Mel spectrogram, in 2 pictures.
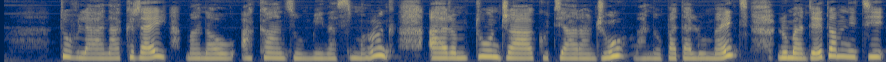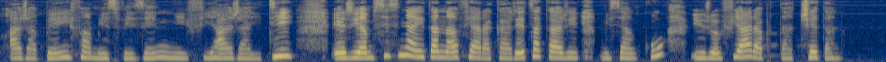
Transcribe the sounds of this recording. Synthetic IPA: t̪uvulaːnakiɾajmanawakand͡zumenasimaŋɡə̥aɾimit̪uɳɖ͡ʐəkut̪iaɾaɳɖ͡ʐumanawpat̪alumajnt̪i̥lumaɳɖ͡ʐet̪waminit̪iaɾabeifamezivezeninifiaɾait̪ieɾiamisisinaɦit̪anəfiaɾakaɾet͡sakaɾimisanikuiɾewfiaɾəpi̥t̪aʈ͡ʂet̪anə̥

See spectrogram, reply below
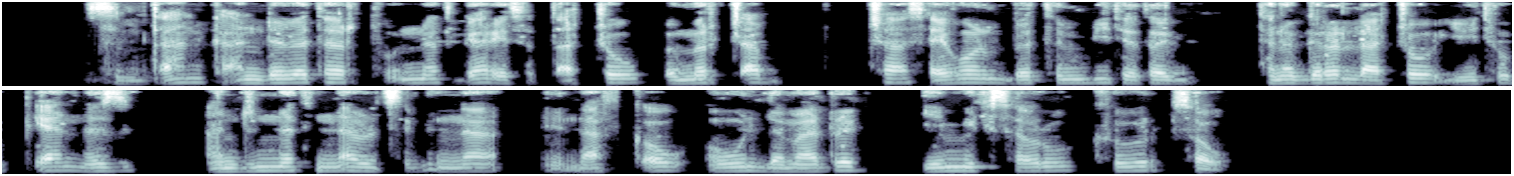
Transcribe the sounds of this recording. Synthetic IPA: sɨlt̪ʼankʰəʔand̪əβət̪ʰəɾt̪ʰṵʔɨ̰nːət̪ɡaɾjɛsət̪ʼːat͡ʃːɛwb̥əmɨɾt͡ʃʼa | b̥ɨt͡ʃːasajho̞nbət̪ʰɨmbit̪ | t̪ʰənəɡːəɾəlːat͡ʃːɛwjɛit̪ʰjo̞pʼjanhɨzb | ʔand̪ɨnːət̪ʰɨnːaβɨlsʼɨɡɨnːa | nafkʼəwʔɨwʊnləmad̪ɾəɡ̚ | jɛmːiksəɾukʰɨβɾsəw

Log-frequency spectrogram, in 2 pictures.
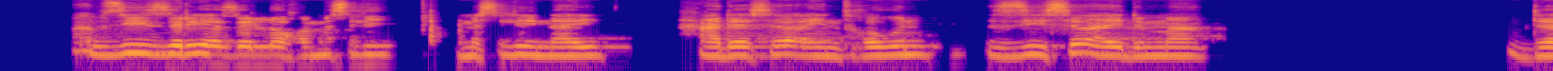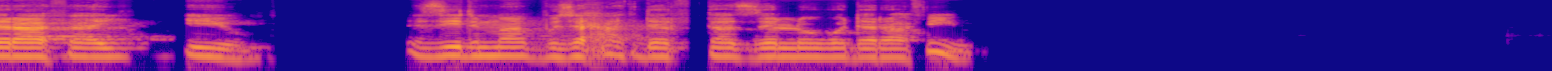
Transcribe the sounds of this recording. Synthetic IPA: ʔaβzizɨɾiʔozɐlːɐxumɨslimɨslinaj | ħad̪ɐsɨβajɨnt̪ʰɐxɐwːʊnʔɨzisɨβajd̪ɨmːa | d̪ɐɾafajʔɨjːu | ʔɨzid̪ɨmːabuzuħat̪d̪ɐɾfɨ̥t̪ʰat̪zɐlːɐwod̪ɐɾafiɨjːu

